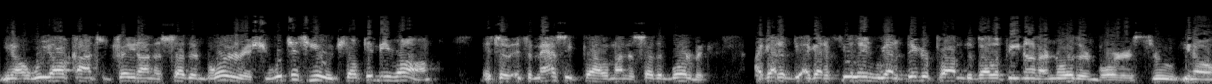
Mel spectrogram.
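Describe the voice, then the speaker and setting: A man with an unremarkable speaking voice talks at a fairly quick pace, fairly high in pitch, with lively intonation and very even loudness. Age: 60s. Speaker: political delegate and activist. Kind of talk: political talk radio discussion.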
